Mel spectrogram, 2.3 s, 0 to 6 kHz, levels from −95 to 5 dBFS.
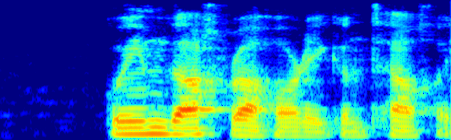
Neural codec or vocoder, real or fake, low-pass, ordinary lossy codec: none; real; 5.4 kHz; Opus, 64 kbps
